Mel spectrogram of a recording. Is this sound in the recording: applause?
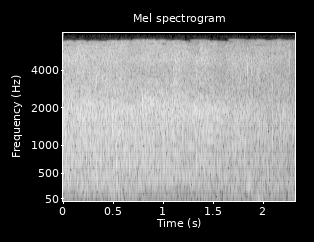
yes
